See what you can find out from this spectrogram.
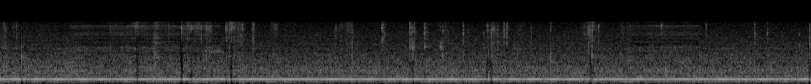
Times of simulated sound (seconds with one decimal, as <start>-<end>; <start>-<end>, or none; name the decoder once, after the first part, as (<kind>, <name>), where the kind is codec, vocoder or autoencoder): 0.7-2.2 (codec, DAC); 6.3-7.0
